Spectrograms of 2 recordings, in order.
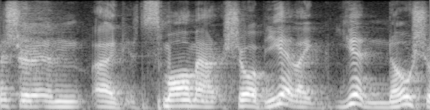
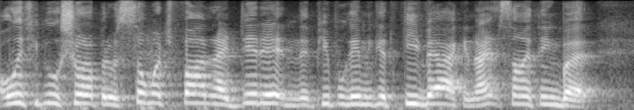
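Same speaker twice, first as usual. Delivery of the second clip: put-on excited gush, bubbling and pitched up; 6 semitones higher than usual. Retelling a guest's message after a small event: imitating someone excited. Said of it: "on fire and excited".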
